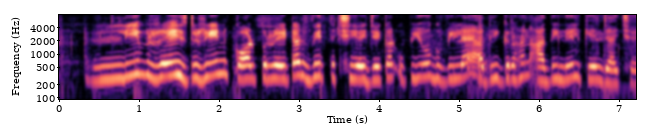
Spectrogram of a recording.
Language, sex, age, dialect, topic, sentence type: Maithili, female, 31-35, Eastern / Thethi, banking, statement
